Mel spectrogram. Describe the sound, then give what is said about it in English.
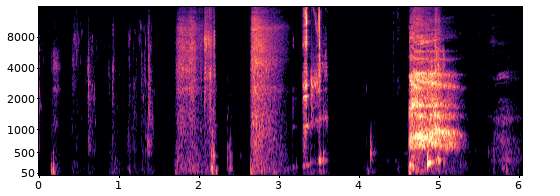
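Exaggerated slurping and gulping as someone takes a sip of water as ferociously as possible: a series of wet mouth noises and swallows, capped by one louder splashy plop near the end as the water slides back down, with no one talking. “Oh, I like the added plop. That was the water sliding back down.”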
